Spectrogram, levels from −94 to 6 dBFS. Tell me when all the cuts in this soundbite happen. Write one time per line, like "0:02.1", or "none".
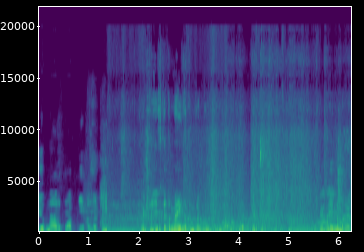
0:01.4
